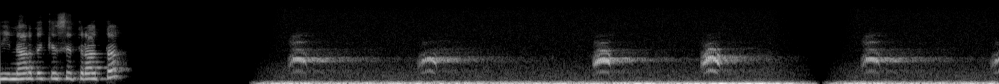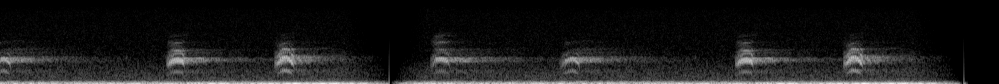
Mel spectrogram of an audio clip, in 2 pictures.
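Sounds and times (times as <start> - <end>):
speech: 0.0 - 1.3
steady low rumble of noise: 2.6 - 19.6
crow cawing harshly: 2.9 - 3.6, 4.2 - 5.0, 5.9 - 7.6, 8.6 - 10.6, 11.6 - 13.3, 14.3 - 16.3, 17.3 - 19.0.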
